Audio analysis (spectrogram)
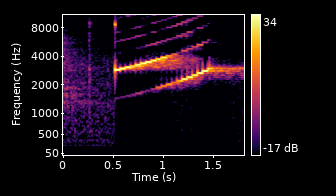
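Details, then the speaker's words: Scott Air Pak SCBA cylinder swap: after removal with a descending tone, the new bottle is checked free of debris, pushed in and snapped tight. A sharp beep, then ascending tones confirm a proper cylinder connection. Normal. "have our ascending tones and we know that is has been properly connected all we have to do is snap it in and it looks nice and tight"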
